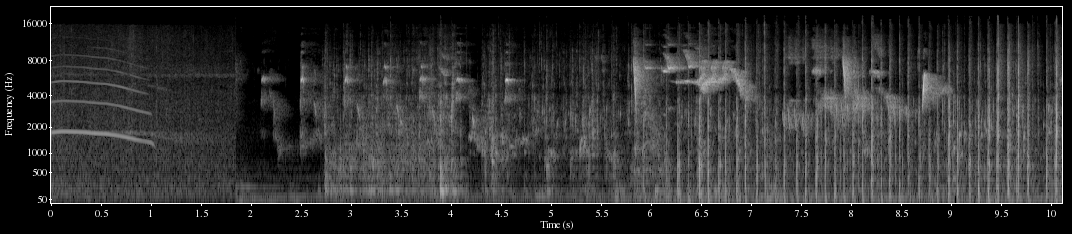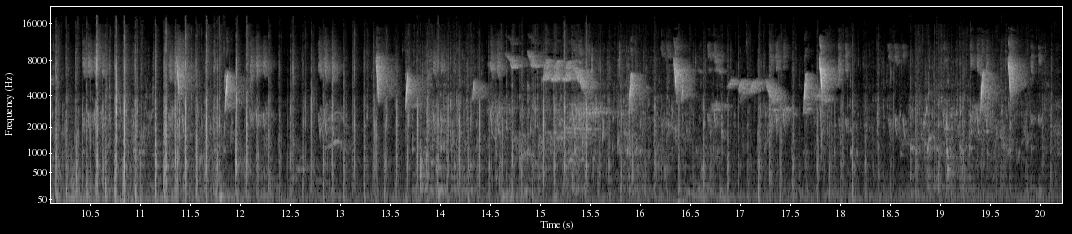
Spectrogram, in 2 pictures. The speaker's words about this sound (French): À côté du ruisseau, il y a Colibri.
